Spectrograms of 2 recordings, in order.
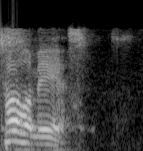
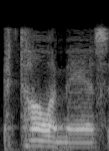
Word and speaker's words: Ptolemaeus: It's Ptolemaeus. Ptolemaeus, okay, that's how you pronounce it. Or Ptolemaeus, as Carl Sagan would have said.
